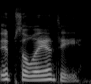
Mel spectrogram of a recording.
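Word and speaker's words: Ypsilanti: how to pronounce it I think you're right it's ipsilanti because it's YP s i l n TI it's the home of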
